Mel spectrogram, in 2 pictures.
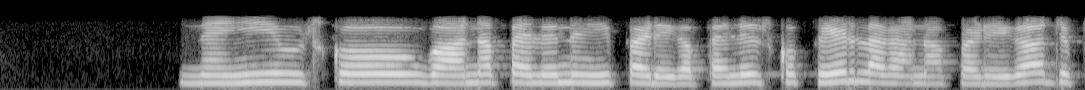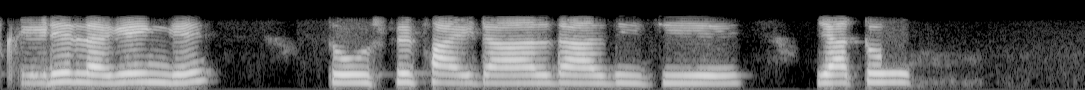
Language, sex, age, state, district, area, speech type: Hindi, female, 18-30, Uttar Pradesh, Pratapgarh, rural, conversation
